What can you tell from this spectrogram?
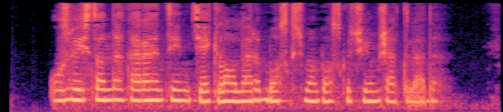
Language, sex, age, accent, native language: Uzbek, female, 25-34, Xorazm, Uzbek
